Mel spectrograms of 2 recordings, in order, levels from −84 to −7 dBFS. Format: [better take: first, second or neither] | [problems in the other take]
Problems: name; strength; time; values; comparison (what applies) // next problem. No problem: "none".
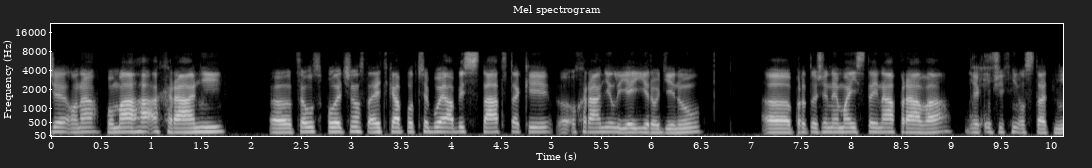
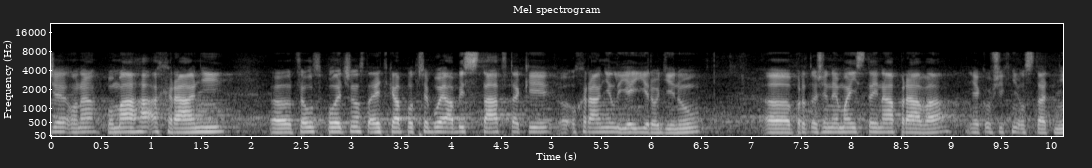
second | noise reduction (neural diffusion model UNIVERSE++)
